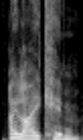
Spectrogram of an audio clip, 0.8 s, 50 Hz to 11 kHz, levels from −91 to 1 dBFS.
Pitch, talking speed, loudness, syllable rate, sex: 225 Hz, 215 wpm, -16 LUFS, 4.5 syllables/s, female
